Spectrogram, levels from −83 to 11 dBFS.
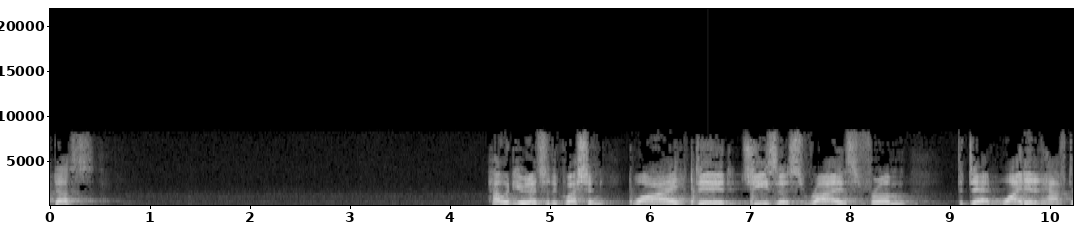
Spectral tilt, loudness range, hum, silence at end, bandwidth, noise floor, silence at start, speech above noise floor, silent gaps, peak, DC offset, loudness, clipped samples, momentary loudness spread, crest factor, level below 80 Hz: -3.5 dB/octave; 6 LU; none; 0 s; 8.8 kHz; -57 dBFS; 0 s; 43 dB; none; 0 dBFS; under 0.1%; -14 LUFS; under 0.1%; 10 LU; 16 dB; -58 dBFS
